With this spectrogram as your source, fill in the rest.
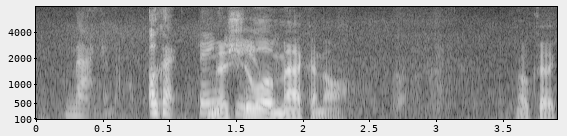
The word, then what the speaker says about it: Mackinac: Yeah, Mackinac. Mackinac.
